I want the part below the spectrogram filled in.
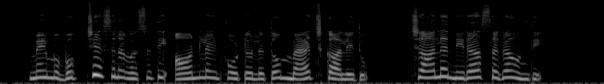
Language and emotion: Telugu, sad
